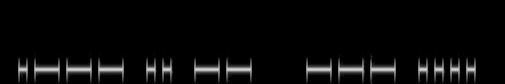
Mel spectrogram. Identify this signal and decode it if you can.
Morse code, heard as a keyed tone, about 16 wpm, 700 Hz. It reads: JIM OH
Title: K1USN SST QSO Practice - 15wpm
